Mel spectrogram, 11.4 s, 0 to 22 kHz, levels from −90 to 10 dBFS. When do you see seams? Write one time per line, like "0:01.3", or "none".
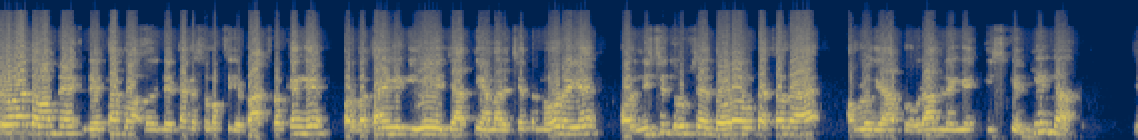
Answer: none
